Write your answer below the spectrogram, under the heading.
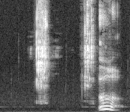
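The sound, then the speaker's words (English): Popcorn being chewed: a few crisp, separate crunches with quiet gaps between them. “Now, let's see how this popcorn tastes.”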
